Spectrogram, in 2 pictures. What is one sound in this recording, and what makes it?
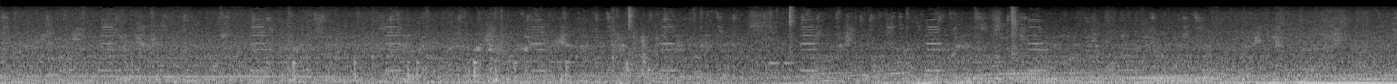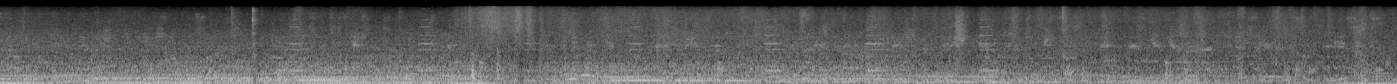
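A bus engine hums and whines steadily, rising and falling in pitch as the bus drives.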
